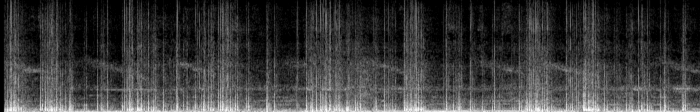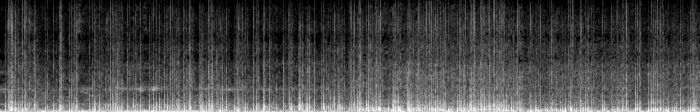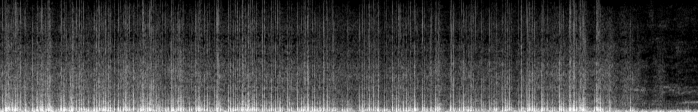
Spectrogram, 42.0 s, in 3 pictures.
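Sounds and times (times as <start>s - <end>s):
fireworks popping and crackling: 0.0s - 41.9s.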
